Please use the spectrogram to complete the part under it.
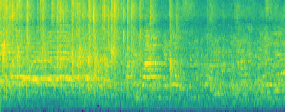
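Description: Clapping from a group audience after a classroom group discussion presentation, steady and sustained, mixed with loud overlapping chatter and talking voices throughout.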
